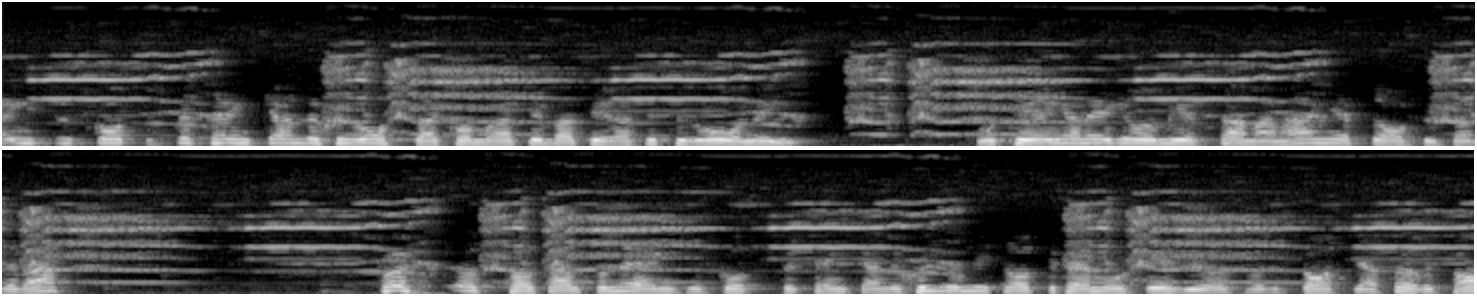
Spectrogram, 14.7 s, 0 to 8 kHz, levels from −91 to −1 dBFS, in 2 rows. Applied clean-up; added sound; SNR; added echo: classical method WPE with log-MMSE.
